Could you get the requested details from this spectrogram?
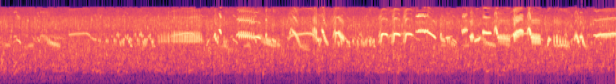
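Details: Skylark singing in a tutoring recording with running water: soft at first, then a dense, high, fast stream of jerky chirps, buzzy notes and short whistles, all over a constant watery trickle.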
